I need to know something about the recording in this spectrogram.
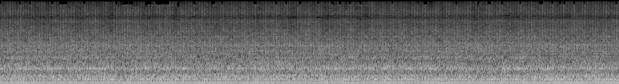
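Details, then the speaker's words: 1940 Ford 9N tractor, oil pressure steady at 55, pulling in second gear: steady, even low beat with no knocks or misses. The engine just purrs; healthy. "there we go we're going second gear this engine just purrs"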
